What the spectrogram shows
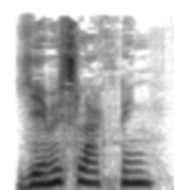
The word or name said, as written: hjemmeslagtning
